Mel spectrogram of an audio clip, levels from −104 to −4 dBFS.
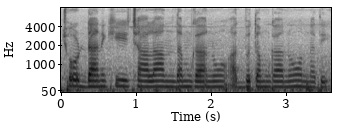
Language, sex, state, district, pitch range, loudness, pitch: Telugu, female, Telangana, Karimnagar, 195-205 Hz, -18 LUFS, 200 Hz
